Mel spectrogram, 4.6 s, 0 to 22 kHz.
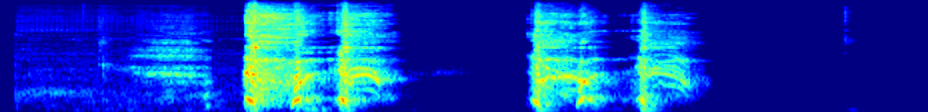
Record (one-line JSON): {"cough_length": "4.6 s", "cough_amplitude": 32768, "cough_signal_mean_std_ratio": 0.37, "survey_phase": "beta (2021-08-13 to 2022-03-07)", "age": "45-64", "gender": "Female", "wearing_mask": "No", "symptom_none": true, "smoker_status": "Never smoked", "respiratory_condition_asthma": false, "respiratory_condition_other": false, "recruitment_source": "REACT", "submission_delay": "2 days", "covid_test_result": "Negative", "covid_test_method": "RT-qPCR"}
